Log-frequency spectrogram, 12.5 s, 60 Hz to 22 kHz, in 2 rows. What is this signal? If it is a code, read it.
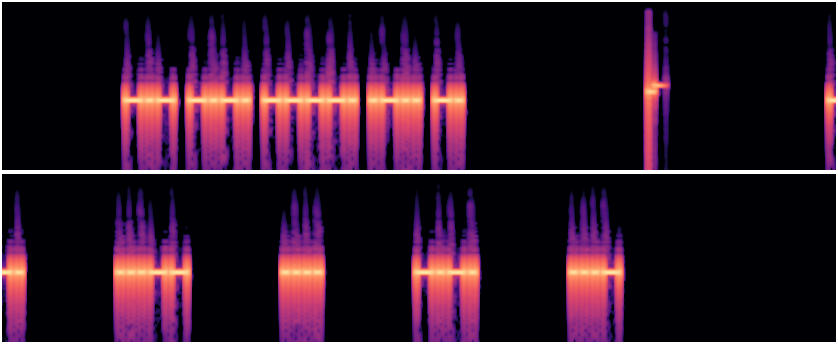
Morse code, heard as a keyed tone, about 30 wpm, spaced as for 15 wpm, 700 Hz. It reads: KC9LN N3HCV
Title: USA Call Signs - 5 Characters - 6x Character Spacing - 30wpm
